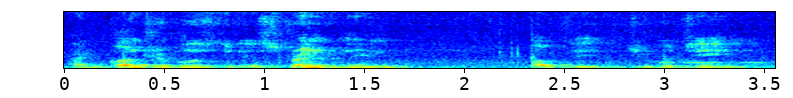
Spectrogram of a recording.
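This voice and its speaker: With audible room echo and noticeable background noise, a man speaks with lively intonation. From Nigeria. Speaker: maritime security official. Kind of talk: formal speech. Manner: formal.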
